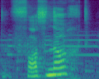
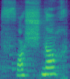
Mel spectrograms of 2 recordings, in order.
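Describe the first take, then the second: First: The middle consonant is a plain 's' sound. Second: The middle consonant is an 'sh' sound. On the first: The speaker calls it right. "it's called Fasnacht" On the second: The speaker calls it wrong. "It's not called Faschnacht"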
